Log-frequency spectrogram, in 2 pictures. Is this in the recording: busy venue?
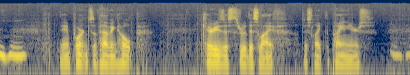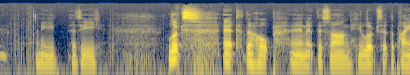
no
